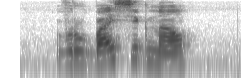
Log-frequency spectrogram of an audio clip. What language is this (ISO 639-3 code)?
rus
